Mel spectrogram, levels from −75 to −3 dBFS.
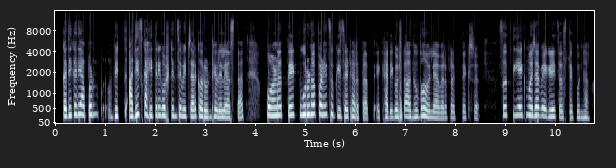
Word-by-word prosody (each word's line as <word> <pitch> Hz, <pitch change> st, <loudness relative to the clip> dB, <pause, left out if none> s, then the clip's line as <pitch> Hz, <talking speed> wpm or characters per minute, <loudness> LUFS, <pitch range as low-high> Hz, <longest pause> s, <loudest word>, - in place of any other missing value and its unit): कधी-कधी 270 Hz, +5 st, +4 dB
आपण 295 Hz, +1 st, +2 dB, 0.4 s
वि 250 Hz, -, +6 dB, 0.2 s
आधीच 270 Hz, +6 st, +4 dB
काहीतरी 270 Hz, -2 st, +2 dB
गोष्टींचे 265 Hz, -1 st, 0 dB
विचार 235 Hz, -2 st, 0 dB
करून 215 Hz, -4 st, +1 dB
ठेवलेले 210 Hz, -3 st, +1 dB
असतात. 195 Hz, +1 st, -4 dB, 0.5 s
पण 270 Hz, 0 st, +5 dB, 0.2 s
ते 285 Hz, +1 st, +5 dB
पूर्णपणे 300 Hz, +1 st, +4 dB
चुकीचे 245 Hz, -6 st, -1 dB
ठरतात. 185 Hz, -6 st, -4 dB, 0.2 s
एखादी 205 Hz, 0 st, -4 dB
गोष्ट 220 Hz, +1 st, -2 dB
अनुभवल्यावर 210 Hz, -5 st, -1 dB
प्रत्यक्ष. 190 Hz, 0 st, -11 dB, 0.5 s
सो 280 Hz, -, -1 dB
ती 270 Hz, +1 st, -5 dB
एक 285 Hz, +1 st, -6 dB
मजा 275 Hz, -1 st, +3 dB
वेगळीच 230 Hz, -4 st, -1 dB
असते 195 Hz, 0 st, -7 dB
पुन्हा. 195 Hz, -1 st, -6 dB
235 Hz, 145 wpm, -17 LUFS, 205-275 Hz, 0.5 s, वि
